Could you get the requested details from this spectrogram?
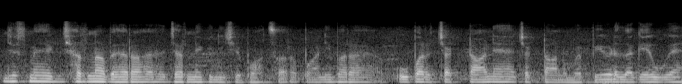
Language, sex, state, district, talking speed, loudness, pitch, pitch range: Hindi, male, Chhattisgarh, Bilaspur, 200 wpm, -20 LUFS, 115 Hz, 110-120 Hz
